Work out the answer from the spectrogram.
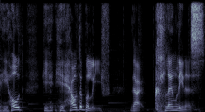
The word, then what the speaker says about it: cleanliness: ，你就会以为变成 cleanliness。可是不是，这个字的名词发音是 cleanliness。OK， cleanliness 就知道就是 OK。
